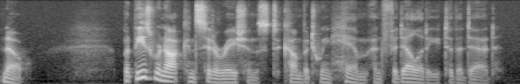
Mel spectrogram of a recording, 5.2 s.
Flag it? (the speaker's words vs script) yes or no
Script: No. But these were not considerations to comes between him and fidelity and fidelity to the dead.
yes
